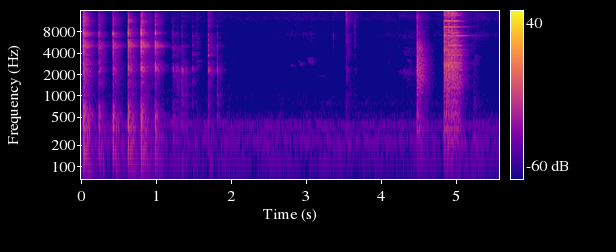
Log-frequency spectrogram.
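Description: Cream sloshes and knocks inside a container shaken by hand while making butter, about six quick rhythmic thumps at first, then scattered clunks and two louder shakes near the end.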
